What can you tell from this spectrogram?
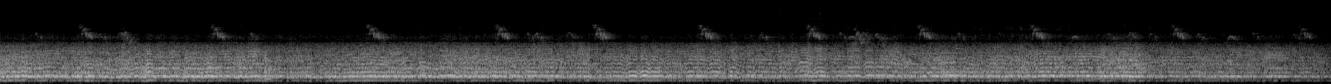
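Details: Large swarm of angry wasps flying around their nest high in a tree on a hot summer's day: a dense, steady droning buzz of many overlapping wingbeats, unbroken throughout, while sparrows tweet in the background with brief high chirps.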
